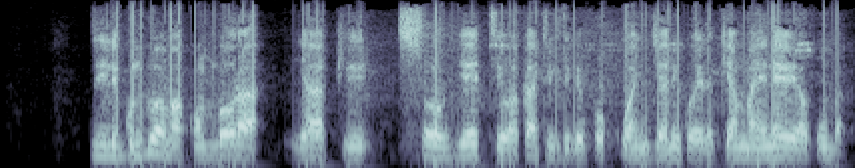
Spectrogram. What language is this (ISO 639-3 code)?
swa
